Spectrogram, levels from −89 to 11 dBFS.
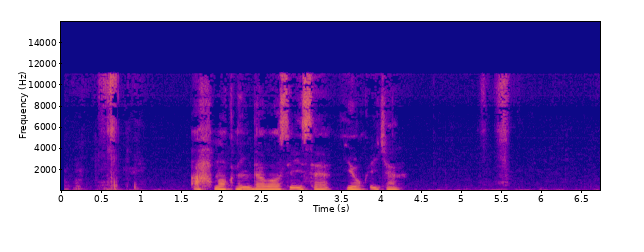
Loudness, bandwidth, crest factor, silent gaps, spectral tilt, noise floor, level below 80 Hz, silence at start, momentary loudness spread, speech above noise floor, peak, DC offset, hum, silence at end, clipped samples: -27 LUFS; 11.5 kHz; 18 dB; none; -5 dB/octave; -57 dBFS; -58 dBFS; 0.05 s; 15 LU; 32 dB; -10 dBFS; under 0.1%; none; 0.65 s; under 0.1%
